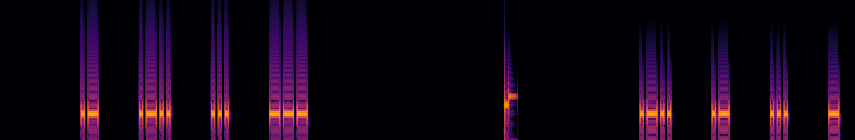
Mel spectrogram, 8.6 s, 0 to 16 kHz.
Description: Morse code, heard as a keyed tone, about 35 wpm, spaced as for 16 wpm, 700 Hz. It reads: ALSO LAST
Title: 4x Character Spacing - Top 300 Words - 35wpm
